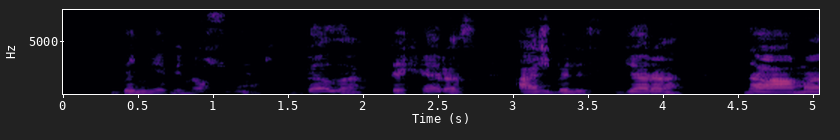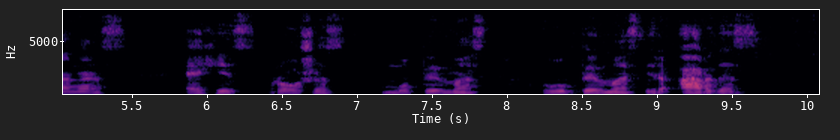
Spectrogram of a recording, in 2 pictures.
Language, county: Lithuanian, Vilnius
